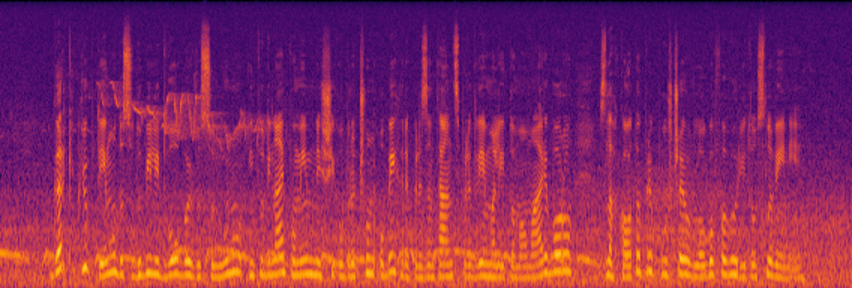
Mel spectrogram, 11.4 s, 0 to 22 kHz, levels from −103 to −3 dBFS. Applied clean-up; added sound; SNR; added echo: none; Bird; 9 dB; none.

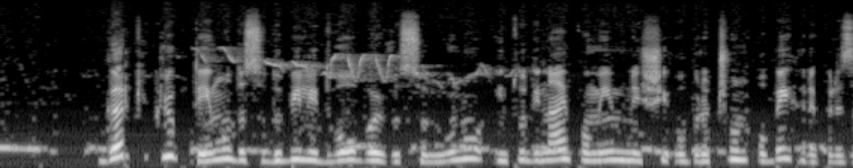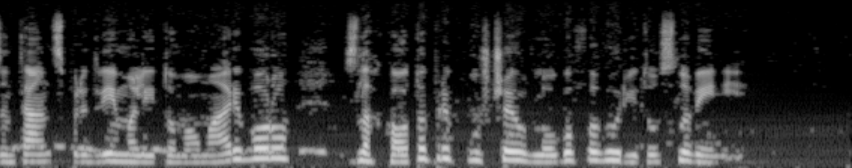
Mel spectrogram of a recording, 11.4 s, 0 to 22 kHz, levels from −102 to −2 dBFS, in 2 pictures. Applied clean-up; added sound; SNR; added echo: classical method spectral subtraction.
